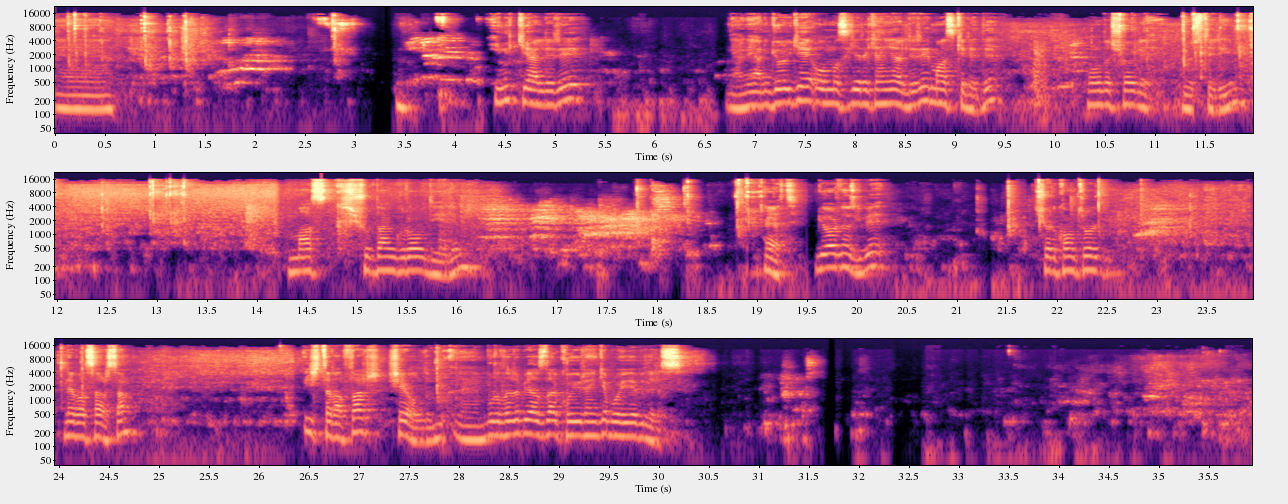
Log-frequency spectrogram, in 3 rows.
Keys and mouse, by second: 25.2 right click, 28.7 right click.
